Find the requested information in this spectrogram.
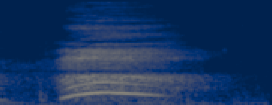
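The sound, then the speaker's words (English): A single sharp, breathy gasp, voiced and fairly faint, rising quickly in pitch and then easing off as it fades, heard alone. “I don't know why we gasped at that”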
